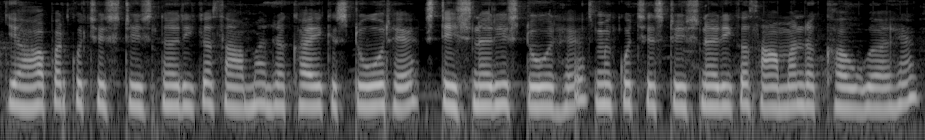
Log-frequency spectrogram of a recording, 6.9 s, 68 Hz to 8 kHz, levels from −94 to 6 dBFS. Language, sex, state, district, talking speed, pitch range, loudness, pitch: Hindi, female, Uttar Pradesh, Budaun, 190 wpm, 215-230 Hz, -32 LUFS, 220 Hz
